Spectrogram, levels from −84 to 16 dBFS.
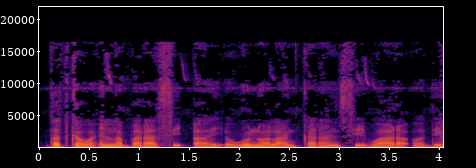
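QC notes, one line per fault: Throughout: generation loss. The speech sounds swirly, smeared and hollow, more so than a single pass at 64 kbit/s MP3 would leave it. Consonant attacks are blurred. Nothing is heard above 16.5 kHz. The likely cause is repeated lossy coding, around ten rounds of MP3 decode and re-encode. Each pass quantises again on a shifted frame grid. So the noise and spectral holes stack up rather than staying fixed.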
